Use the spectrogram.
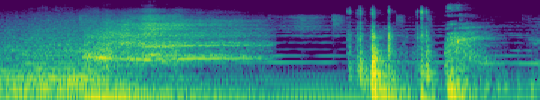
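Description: A car's steady engine and road rumble, on the way to Higashifushimi, fills the first half, then fades, followed by a few sharp thunks like doors shutting.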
